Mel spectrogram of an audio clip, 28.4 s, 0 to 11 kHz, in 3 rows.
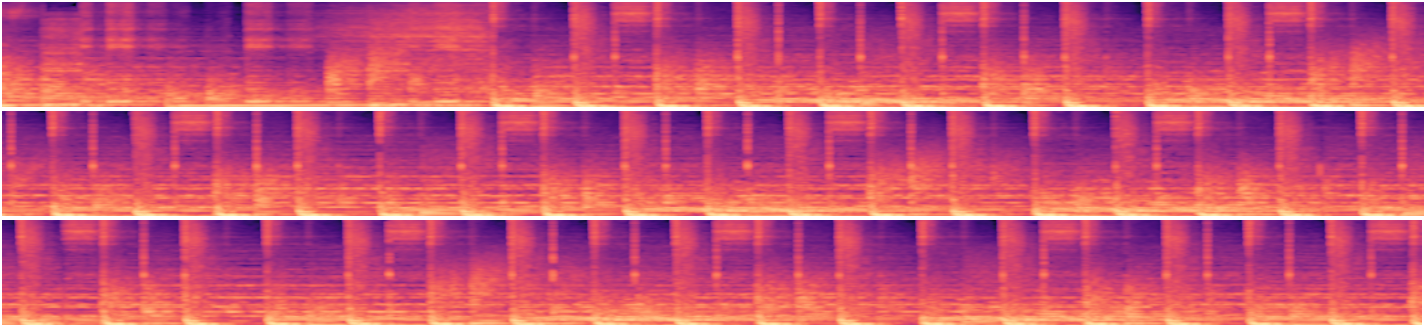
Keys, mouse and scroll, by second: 0.0 shift+space, 0.8 Escape, 1.7 middle click, 2.6 Right, 2.8 Right, 3.0 Right, 4.8 7, 5.8 ctrl+middle click, 6.8 7, 7.5 shift+middle click, 7.9 scroll up 1, 8.2 shift+middle click, 11.1 g, 11.6 click, 11.9 middle click, 12.8 shift+Left, 13.2 shift+space, 14.0 Escape, 14.4 ctrl+s, 14.6 scroll down 3, 14.9 middle click, 15.4 shift+middle click, 15.5 middle click, 15.8 ctrl+s, 16.2 middle click, 16.6 shift+space, 18.5 Escape, 18.7 middle click, 19.0 shift+space, 20.3 Escape, 20.6 middle click, 20.9 scroll up 2, 22.4 click, 24.3 click, 25.0 click, 27.1 click, 27.2 click, 27.6 middle click.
